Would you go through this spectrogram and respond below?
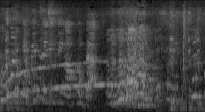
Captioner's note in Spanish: risas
